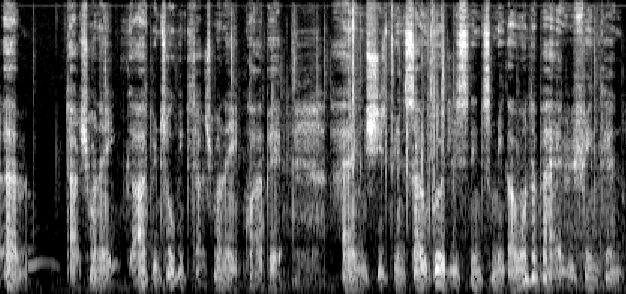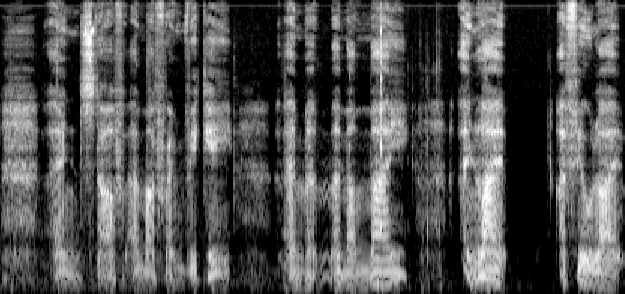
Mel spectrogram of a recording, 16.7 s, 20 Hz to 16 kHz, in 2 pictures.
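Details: 57-year-old woman with muscle tension dysphonia (very tight, stressed muscles around the vocal cords) beginning after COVID pneumonia, also affecting swallowing; ENT found mucus and laryngeal infection; in speech therapy; at times unable to speak.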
